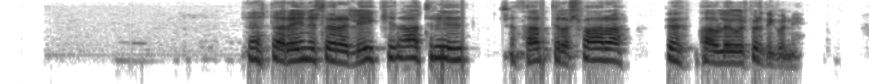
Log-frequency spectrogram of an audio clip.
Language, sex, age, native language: Icelandic, male, 70-79, Icelandic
